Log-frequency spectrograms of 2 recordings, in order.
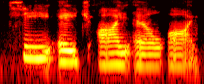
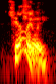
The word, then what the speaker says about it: Chili: Well, there's a place c h i l i Chili.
